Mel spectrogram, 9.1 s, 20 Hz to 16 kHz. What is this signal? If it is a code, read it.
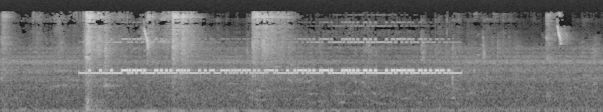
RTTY (45.45 baud, 170 Hz shift), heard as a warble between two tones, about 1550 Hz centre, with radio static, fading and the noise of a residential street. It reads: P4QM SL3K 3D0U GPUC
